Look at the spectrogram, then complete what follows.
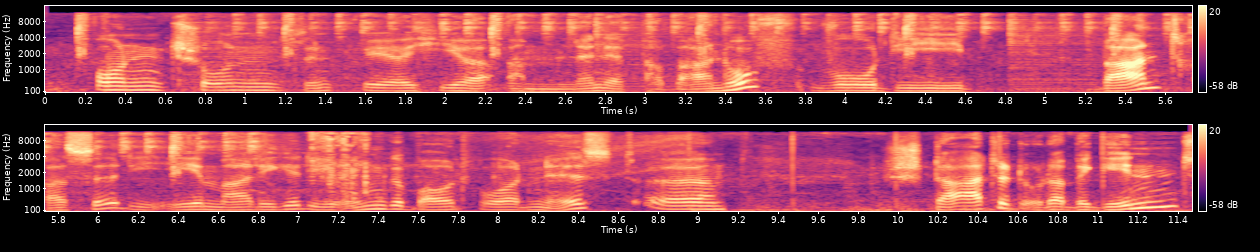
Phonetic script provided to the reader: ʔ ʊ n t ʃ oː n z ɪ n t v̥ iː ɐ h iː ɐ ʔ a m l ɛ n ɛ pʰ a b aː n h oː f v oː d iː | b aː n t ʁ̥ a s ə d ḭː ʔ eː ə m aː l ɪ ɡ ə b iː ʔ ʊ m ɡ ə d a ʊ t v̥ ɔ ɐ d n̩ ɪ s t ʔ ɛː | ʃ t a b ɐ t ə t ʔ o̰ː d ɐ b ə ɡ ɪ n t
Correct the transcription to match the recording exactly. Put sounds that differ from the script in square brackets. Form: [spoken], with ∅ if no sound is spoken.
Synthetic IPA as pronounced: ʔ ʊ n t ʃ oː n z ɪ n t v̥ iː ɐ h iː ɐ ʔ a m l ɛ n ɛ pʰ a b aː n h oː f v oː d iː | b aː n t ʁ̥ a s ə d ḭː ʔ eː ə m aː l ɪ ɡ ə [d] iː ʔ ʊ m ɡ ə [b] a ʊ t v̥ ɔ ɐ d n̩ ɪ s t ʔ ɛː | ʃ t a [∅] ɐ t ə t ʔ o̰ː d ɐ b ə ɡ ɪ n t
